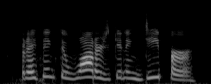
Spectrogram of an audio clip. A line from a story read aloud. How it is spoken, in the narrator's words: shrieked the dragon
